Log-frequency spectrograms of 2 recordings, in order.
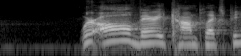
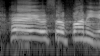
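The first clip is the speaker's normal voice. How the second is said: put-on kid's voice; 10 semitones higher, faster than usual. Kids quoted talking to him.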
